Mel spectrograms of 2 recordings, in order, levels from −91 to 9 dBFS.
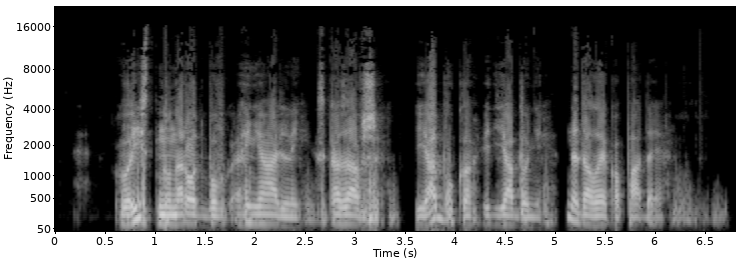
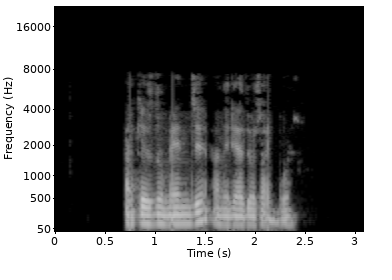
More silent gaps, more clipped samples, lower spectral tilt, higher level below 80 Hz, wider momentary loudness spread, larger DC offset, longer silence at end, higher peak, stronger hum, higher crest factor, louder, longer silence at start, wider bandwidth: neither; neither; second, -5 dB/octave vs -7 dB/octave; about the same, -56 dBFS vs -52 dBFS; about the same, 11 LU vs 10 LU; neither; second, 0.4 s vs 0.7 s; first, 0 dBFS vs -4 dBFS; neither; about the same, 18 dB vs 18 dB; first, -17 LUFS vs -21 LUFS; about the same, 0.6 s vs 0.7 s; first, 16 kHz vs 7.6 kHz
